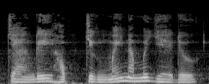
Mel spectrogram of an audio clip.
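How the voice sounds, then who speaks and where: Tearful devoted young woman, pleading and gentle, raised pitch, audiobook reading, as a man puts her on. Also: fairly quick, close to an everyday voice. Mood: tender. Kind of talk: audiobook reading of an old novel.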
